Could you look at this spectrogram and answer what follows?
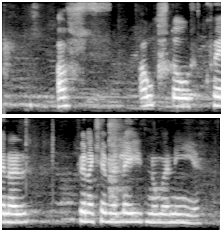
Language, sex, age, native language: Icelandic, male, 12, Icelandic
